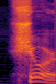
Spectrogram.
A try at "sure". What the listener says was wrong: Yeah, there's a U in there. Yeah, you need to pronounce it. You need to enunciate the U in sure. SHER. Sure. There's a U.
